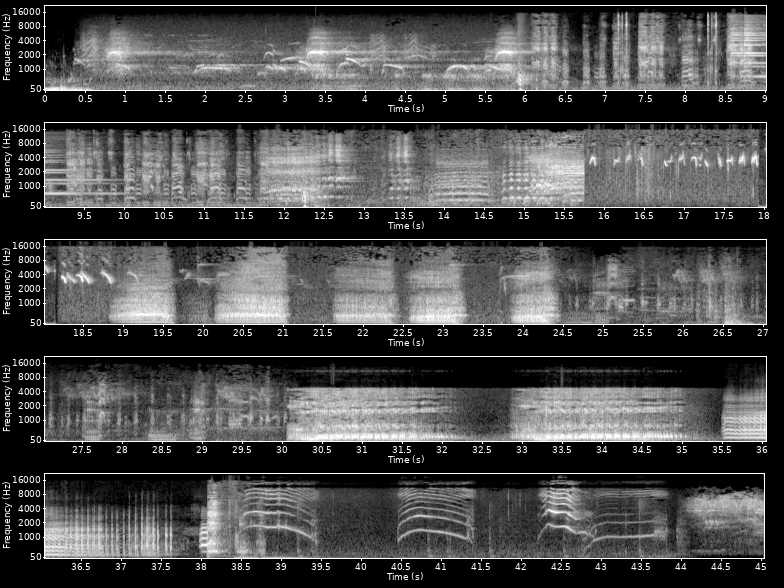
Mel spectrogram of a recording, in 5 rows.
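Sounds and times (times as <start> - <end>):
loud animal calls: 1.9 - 12.8, 18.5 - 25.8, 36.0 - 39.6, 40.5 - 41.5, 42.2 - 45.0
wavering animal calls: 18.3 - 25.9, 35.5 - 39.6, 40.4 - 41.6, 42.2 - 45.0
long loud animal call: 40.5 - 41.4.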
